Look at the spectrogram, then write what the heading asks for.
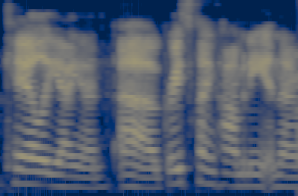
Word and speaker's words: Klein: Klein is spelled Klein, not Kline. So Klein.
